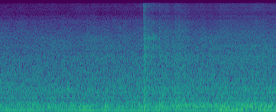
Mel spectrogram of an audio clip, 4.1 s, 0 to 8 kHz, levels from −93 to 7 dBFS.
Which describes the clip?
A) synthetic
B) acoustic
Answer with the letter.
A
